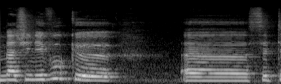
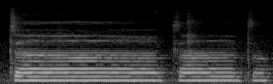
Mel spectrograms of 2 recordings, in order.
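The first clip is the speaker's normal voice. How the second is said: hummed fanfare; 2 semitones lower, 5 dB quieter, much slower than usual. Pretend. Voices drumroll before reveal.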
